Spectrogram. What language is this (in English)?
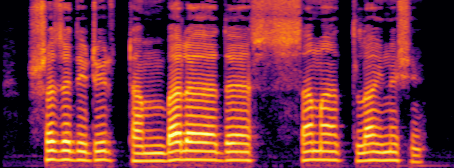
Pashto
